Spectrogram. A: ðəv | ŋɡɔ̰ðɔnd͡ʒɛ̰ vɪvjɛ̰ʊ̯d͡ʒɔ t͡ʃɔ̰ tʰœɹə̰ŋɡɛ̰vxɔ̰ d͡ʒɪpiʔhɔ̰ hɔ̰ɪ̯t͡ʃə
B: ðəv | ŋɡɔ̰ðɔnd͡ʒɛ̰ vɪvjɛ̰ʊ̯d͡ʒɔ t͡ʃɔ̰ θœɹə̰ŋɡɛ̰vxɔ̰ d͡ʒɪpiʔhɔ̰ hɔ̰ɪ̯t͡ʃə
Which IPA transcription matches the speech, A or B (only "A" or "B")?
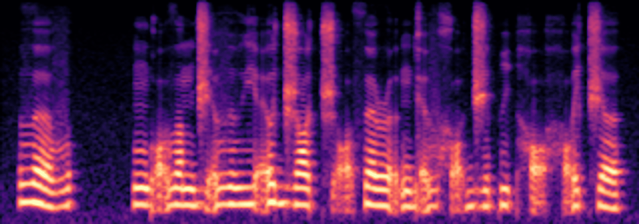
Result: B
